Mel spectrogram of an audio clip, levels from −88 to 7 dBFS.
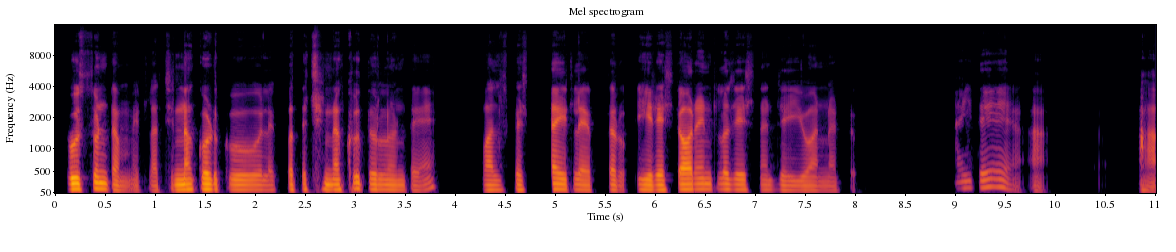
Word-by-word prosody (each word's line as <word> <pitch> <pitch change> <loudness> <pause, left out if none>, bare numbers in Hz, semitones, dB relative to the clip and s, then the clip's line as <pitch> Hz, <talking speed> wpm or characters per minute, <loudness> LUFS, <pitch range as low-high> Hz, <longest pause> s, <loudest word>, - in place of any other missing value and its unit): చూస్తుంటాం. 120 -3 +6 0.2
ఇట్లా 95 +1 -9
చిన్న 105 +1 +5 0.2
కొడుకు, 110 -2 +4 0.3
లేకపోతే 105 +2 -6
చిన్న 110 -3 +1
కూతుర్లుంటే, 105 -5 -1 0.7
వాళ్ళు 105 -1 0
స్పెస్టయి 115 +3 0
ఇట్లా 110 -1 -2
చేప్తరు. 100 -1 -4 0.2
ఈ - - +2
రెస్టారెంట్‌లో 115 +2 +3
జేసినట్టు 105 -1 -4
జేయ్యు 95 0 -4
అన్నట్టు. 90 -1 -13 1.1
అయితే, 145 +2 -7 0.5
ఆ - - -8 1.1
ఆ! - - -3
110 Hz, 105 wpm, -23 LUFS, 100-115 Hz, 1.1 s, చూస్తుంటాం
